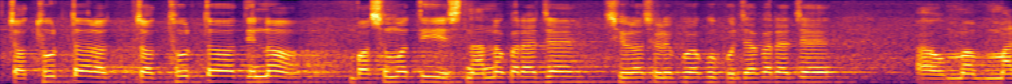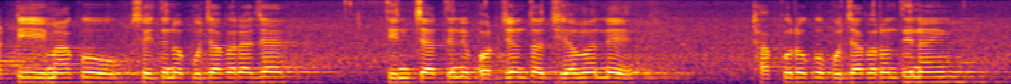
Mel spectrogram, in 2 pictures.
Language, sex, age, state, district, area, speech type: Odia, male, 18-30, Odisha, Jajpur, rural, spontaneous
